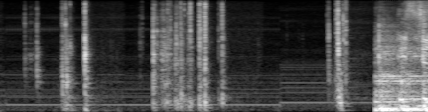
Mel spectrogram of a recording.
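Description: A headphone jack plug being pushed into a socket: a run of sharp clicks and scrapes, with a faint steady hum that steps up in pitch about three seconds in. Music starts just before the end.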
